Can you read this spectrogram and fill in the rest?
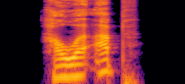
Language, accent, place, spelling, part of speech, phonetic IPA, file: German, Germany, Berlin, haue ab, verb, [ˌhaʊ̯ə ˈap], De-haue ab.ogg
- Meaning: inflection of abhauen: 1. first-person singular present 2. first/third-person singular subjunctive I 3. singular imperative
